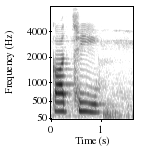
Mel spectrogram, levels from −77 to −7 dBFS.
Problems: none marked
